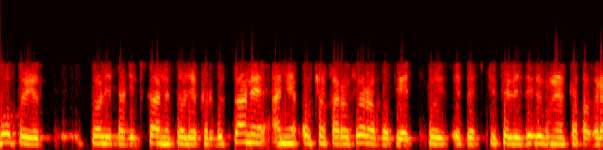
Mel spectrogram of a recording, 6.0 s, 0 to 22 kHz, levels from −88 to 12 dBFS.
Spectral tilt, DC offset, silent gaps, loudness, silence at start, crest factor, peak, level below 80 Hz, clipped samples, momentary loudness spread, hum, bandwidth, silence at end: -10 dB/octave; under 0.1%; none; -22 LUFS; 0 s; 12 dB; -10 dBFS; -60 dBFS; under 0.1%; 5 LU; none; 4.2 kHz; 0 s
